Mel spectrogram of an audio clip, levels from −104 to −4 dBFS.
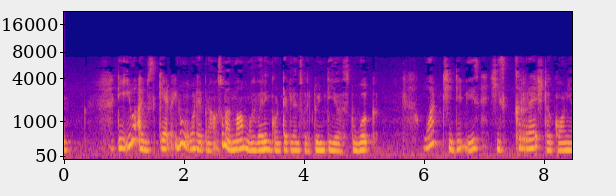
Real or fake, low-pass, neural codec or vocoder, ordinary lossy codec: real; 7.2 kHz; none; MP3, 32 kbps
